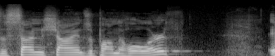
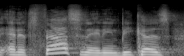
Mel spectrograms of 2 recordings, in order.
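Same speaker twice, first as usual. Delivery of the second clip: ordinary delivery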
